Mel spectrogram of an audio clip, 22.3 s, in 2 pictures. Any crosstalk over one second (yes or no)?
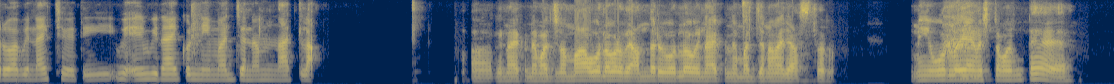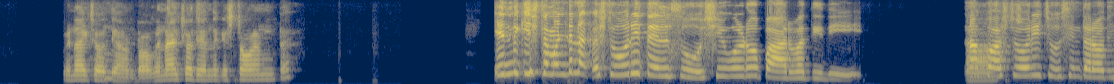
no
